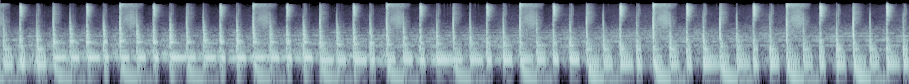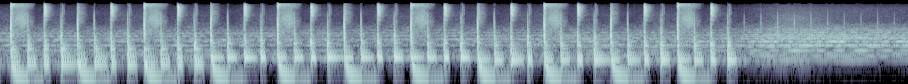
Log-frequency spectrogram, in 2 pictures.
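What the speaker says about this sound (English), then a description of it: "a sequence sound like this is never going to run the show in a track like this." Synth sequence with DAW tape saturation: a fast, steady pulsing pattern of punchy plucked notes repeating in a tight rhythm, with shifting pitches over a dense saturated tone, ending in a brief sustained ringing tail.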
